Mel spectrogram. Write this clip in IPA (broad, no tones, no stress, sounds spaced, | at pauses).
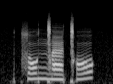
t͡s ɔ ŋ͡ǀ æ ǀ ɔ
